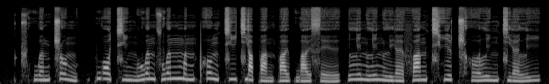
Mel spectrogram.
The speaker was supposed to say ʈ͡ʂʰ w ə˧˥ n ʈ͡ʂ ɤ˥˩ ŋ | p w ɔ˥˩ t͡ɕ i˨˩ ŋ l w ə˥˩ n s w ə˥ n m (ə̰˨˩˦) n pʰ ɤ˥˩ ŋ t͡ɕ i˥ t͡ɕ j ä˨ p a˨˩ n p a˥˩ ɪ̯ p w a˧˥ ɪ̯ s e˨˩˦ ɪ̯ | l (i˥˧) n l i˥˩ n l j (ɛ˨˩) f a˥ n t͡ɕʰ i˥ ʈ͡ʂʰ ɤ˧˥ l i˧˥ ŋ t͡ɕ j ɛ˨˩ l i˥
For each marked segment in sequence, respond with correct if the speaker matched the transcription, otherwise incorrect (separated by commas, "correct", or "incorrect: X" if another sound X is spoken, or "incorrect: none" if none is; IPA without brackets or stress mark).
incorrect: ə˧˥, correct, correct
